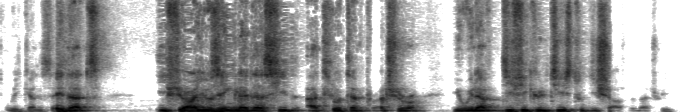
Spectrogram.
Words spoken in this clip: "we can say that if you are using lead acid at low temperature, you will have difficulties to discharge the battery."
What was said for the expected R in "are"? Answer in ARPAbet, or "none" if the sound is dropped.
R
